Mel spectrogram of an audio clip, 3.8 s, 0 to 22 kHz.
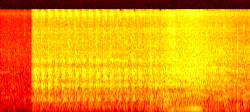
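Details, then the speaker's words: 2007 BMW 328i with crank no-start cranks steadily and catches briefly on starting fluid sprayed into the intake, then dies; spark and coils confirmed, fuel side to be checked. "all right so we see it it tries to start all our alternative fuel so that tells us we've got spark"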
